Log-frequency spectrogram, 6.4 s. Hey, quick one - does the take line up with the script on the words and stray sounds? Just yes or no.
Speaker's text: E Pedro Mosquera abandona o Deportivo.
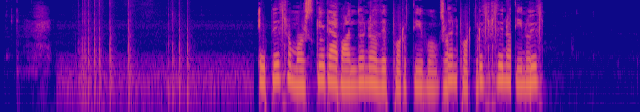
no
